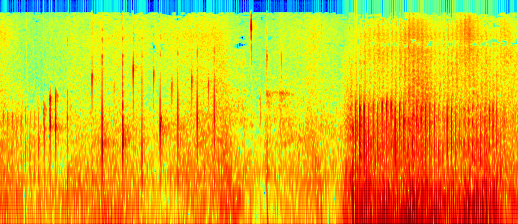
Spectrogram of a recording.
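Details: After several seconds of soft clicking and tapping, a cat's purr starts abruptly as a loud, low, throbbing rumble that continues to the end.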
